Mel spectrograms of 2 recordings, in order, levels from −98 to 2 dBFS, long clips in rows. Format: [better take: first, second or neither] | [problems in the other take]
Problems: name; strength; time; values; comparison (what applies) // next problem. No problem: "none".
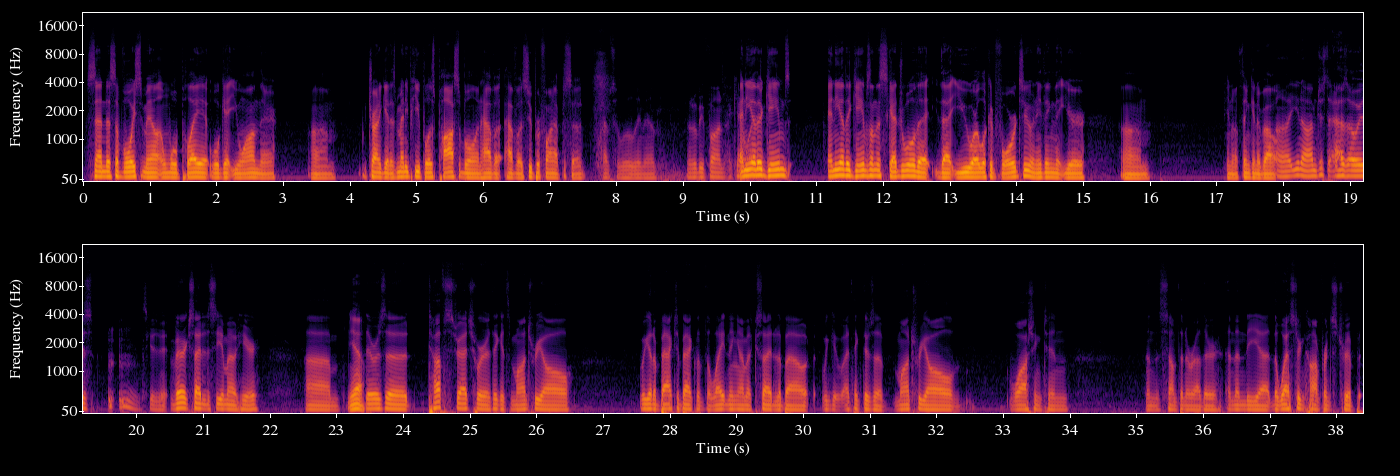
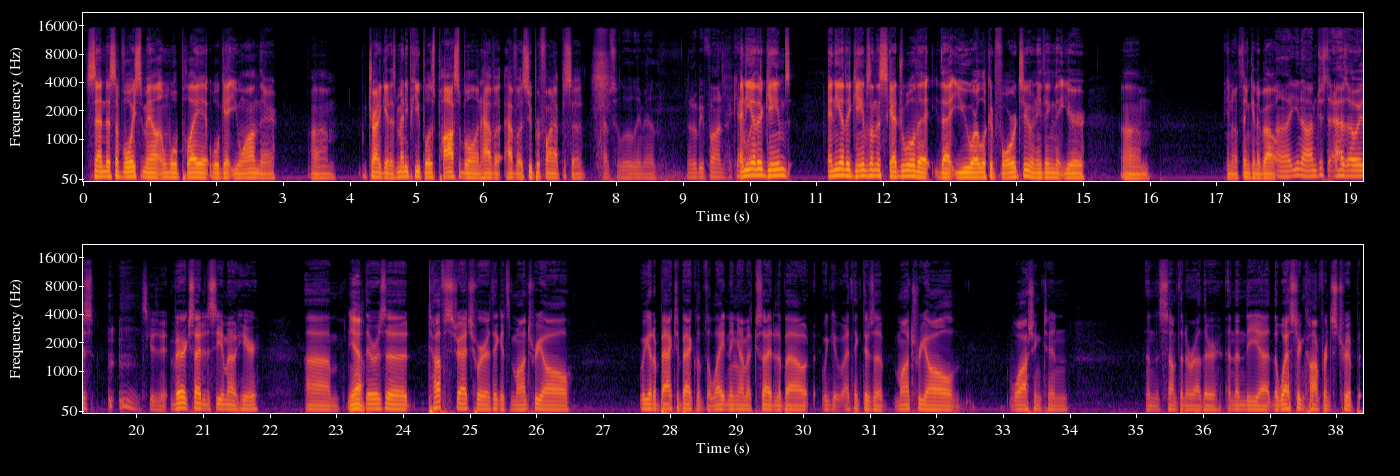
second | muffled; very; fading above 2 kHz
